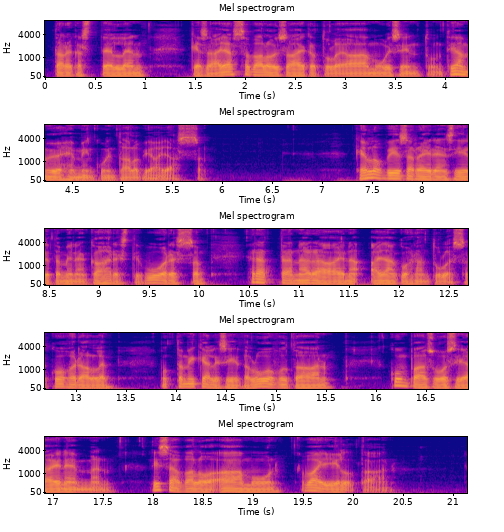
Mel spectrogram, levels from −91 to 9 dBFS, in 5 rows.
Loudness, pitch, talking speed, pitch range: -18 LUFS, 85 Hz, 90 wpm, 80-95 Hz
